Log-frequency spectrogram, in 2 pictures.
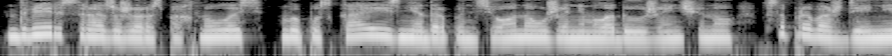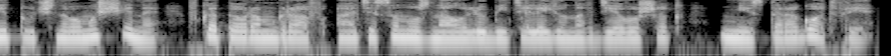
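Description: A woman reading a novel aloud in even, measured scripted narration. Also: medium pitch, no echo, clean studio sound. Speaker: audiobook narrator.

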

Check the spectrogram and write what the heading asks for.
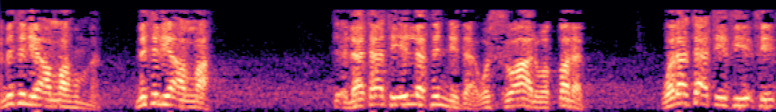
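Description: A man with a notably high voice teaches a religious text in a measured, explanatory way, often saying a phrase twice to drive it home. The recording is dull and lo-fi, with a faint hiss underneath. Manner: measured, repeats and restates phrases. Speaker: religious scholar teaching a book.

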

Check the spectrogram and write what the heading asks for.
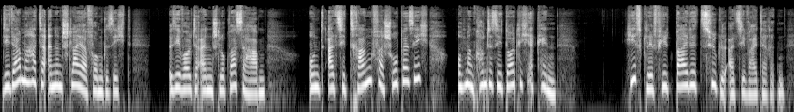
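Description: A woman voicing a thoughtless young housemaid who babbles excitedly. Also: moderate pace, no room sound, clean studio sound. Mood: breathless. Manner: excited, high-pitched babbling.

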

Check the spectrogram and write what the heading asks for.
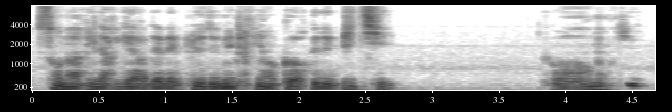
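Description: Husky, dark-voiced man reading a novel. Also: fairly low pitch, flat delivery, fast talker. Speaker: audiobook narrator. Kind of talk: scripted narration.

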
